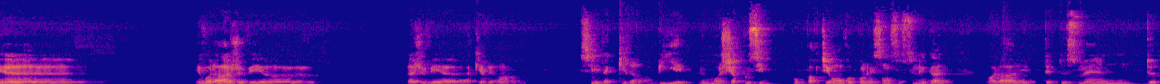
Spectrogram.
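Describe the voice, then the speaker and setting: Laid-back low-voiced man telling a story. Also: unhurried, warm tone, reverberant. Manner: laid-back, slangy, frequent fillers. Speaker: reggae singer and comedian. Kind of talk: casual storytelling.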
